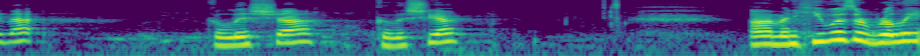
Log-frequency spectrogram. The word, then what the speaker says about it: Galicia: Galicia.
